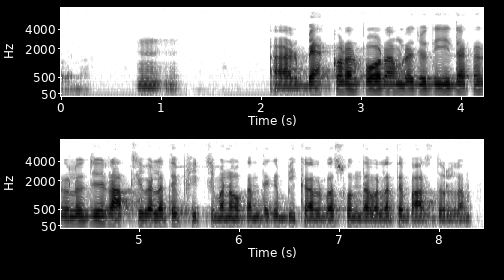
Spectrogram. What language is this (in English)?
Bangla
